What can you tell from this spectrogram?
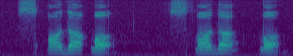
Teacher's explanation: پہلا حرف پر پڑھنے والا ہے، دوسرا حرف باریک پڑھنے والا ہے اور اگلا قاف جو ہے وہ بھی پر پڑھنے والا ہے اور موٹا پڑھنے والا ہے، ٹھیک ہے.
